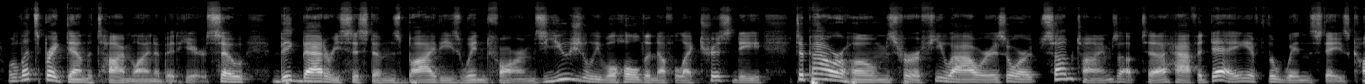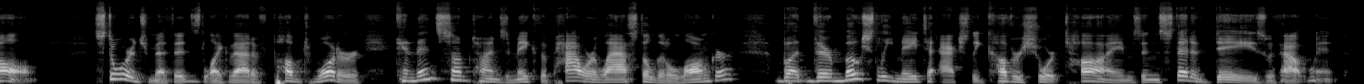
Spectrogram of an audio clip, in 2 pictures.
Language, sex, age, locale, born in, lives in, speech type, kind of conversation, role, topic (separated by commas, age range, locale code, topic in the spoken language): English, male, 25-29, en-US, United States, United States, read, expert-assistant, expert, How does wind energy get turned into electricity and delivered to homes?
